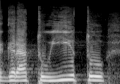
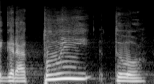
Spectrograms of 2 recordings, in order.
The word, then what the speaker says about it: gratuito: As mais comuns em concurso é a palavra gratuito, fortuito, intuito, que essa pronúncia que eu fiz agora está com certeza errada. O correto é gratuito, fortuito, intuito.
